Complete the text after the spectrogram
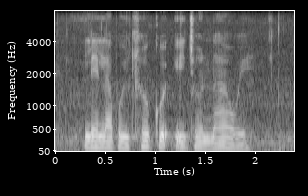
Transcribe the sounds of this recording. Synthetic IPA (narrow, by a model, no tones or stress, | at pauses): lɪlabʊit͡ɬʰɔkʼɔʔɪd͡ʒɔnaːwɛ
